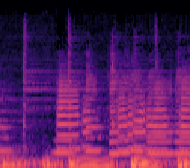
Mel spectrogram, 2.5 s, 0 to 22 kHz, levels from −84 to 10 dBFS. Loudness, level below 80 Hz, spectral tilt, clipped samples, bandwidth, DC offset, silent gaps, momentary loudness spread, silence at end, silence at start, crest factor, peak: -25 LUFS; -28 dBFS; -5.5 dB/octave; under 0.1%; 15.5 kHz; under 0.1%; none; 8 LU; 0 s; 0 s; 14 dB; -10 dBFS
